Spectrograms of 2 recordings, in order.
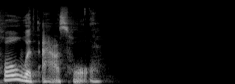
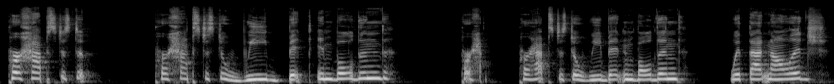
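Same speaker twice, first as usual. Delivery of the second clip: coy understatement; 5 semitones higher than usual. Acted.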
